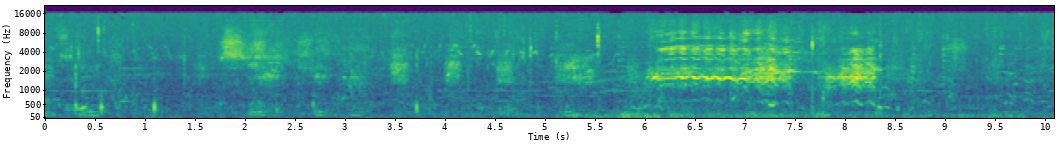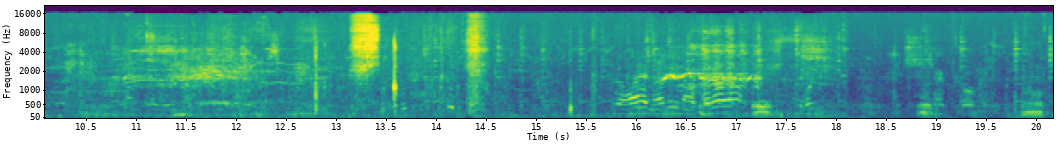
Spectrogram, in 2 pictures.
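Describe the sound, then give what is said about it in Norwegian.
Horses whinny and neigh several times in loud bursts over about twenty seconds at a horse event with free dressage, with hooves clip-clopping and a murmur of background voices throughout. “Så, men hør litt på disse lydene først, og så følger jeg opp med et par intervjuer, tenker jeg.”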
